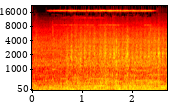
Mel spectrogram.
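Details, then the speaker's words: New car with welded differential (owner wants an LSD instead): rapid scrubbing tire chatter and hopping at low speed in a tight turn going down a parking spiral, the locked diff fighting the turn. "we gotta go down the spiral and my tires are gonna be screwing down the whole [ __ ] time oh my god okay i can feel the diff right now just crying bro"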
